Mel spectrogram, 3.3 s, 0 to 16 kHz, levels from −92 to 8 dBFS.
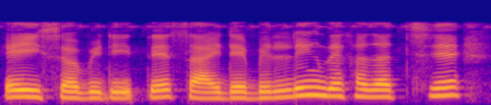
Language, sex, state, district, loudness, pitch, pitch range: Bengali, female, Assam, Hailakandi, -13 LUFS, 200 Hz, 175-220 Hz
